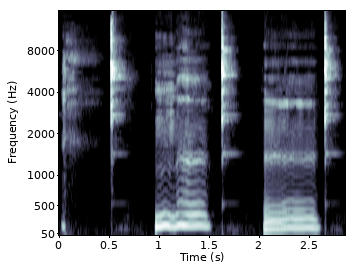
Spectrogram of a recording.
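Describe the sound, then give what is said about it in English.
A tin cup is struck three times, each sharp clank ringing briefly, alternating with a voice singing a sustained note as if matching the cup's pitch. “Here's a tin cup.”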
